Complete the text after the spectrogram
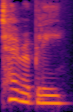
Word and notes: terribly: British English

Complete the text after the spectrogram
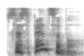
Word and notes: suspensible: British English

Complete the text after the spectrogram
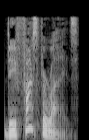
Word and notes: dephosphorize: British English

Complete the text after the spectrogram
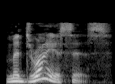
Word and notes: mydriasis: British English

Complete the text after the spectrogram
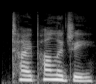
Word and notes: typology: American English

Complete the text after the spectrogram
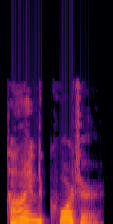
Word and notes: hindquarter: British English

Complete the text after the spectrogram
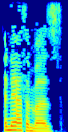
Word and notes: anathemas: British English

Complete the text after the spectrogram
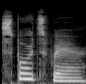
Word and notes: sportswear: American English

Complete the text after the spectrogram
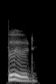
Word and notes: booed: British English

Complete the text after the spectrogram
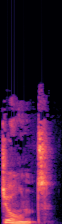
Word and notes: jaunt: British English

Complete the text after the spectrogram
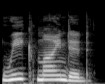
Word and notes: weak minded: American English

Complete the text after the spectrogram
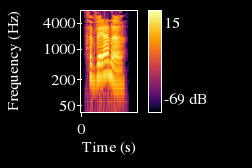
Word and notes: havana: British English

